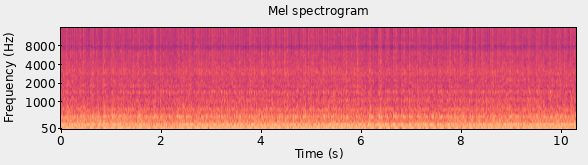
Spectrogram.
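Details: First start-up of new 2000+hp LS engine (Dart LS Next block, 4in stroke, Brodix BR3 heads, .750 lift solid roller cam): loud, even, lumpy V8 idle, steady rumble, no knocks or rattles; runs clean, minor oil and water leaks found.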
